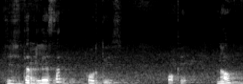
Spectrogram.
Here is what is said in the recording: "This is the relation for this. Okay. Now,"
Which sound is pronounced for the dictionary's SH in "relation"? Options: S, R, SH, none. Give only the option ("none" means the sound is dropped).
S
